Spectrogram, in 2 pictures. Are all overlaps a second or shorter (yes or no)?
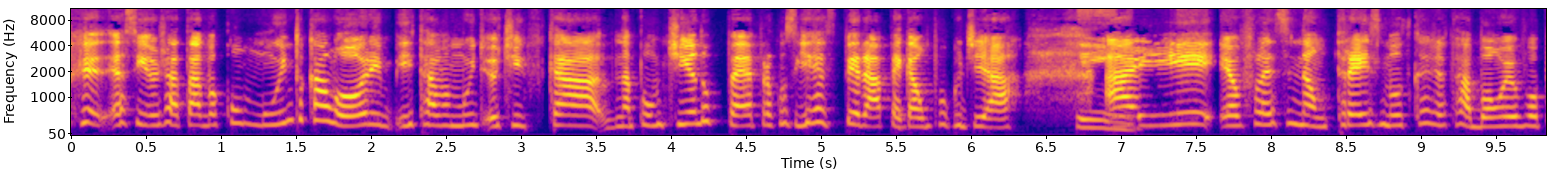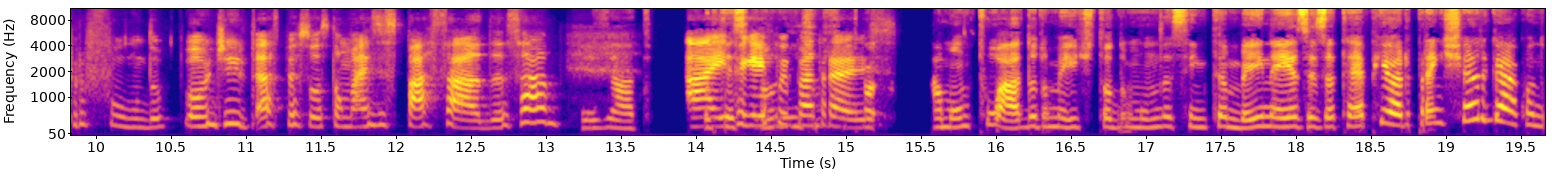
no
